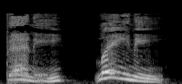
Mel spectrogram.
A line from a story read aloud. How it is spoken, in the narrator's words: he exclaimed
